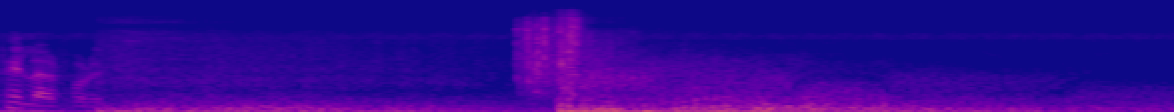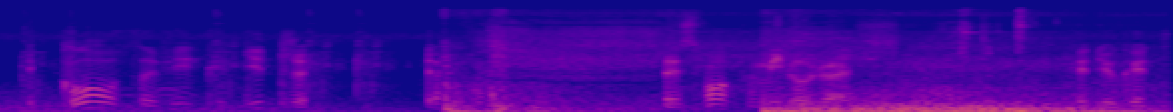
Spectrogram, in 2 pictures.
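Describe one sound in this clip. A smoke grenade hisses loudly as it pours out smoke.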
